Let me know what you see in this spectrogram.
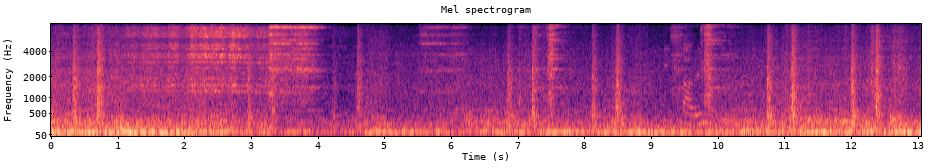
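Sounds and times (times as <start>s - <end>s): train carriages rolling past: 0.0s - 13.0s
wheels squealing: 1.2s - 4.3s
sharp clacks: 9.8s - 12.9s.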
